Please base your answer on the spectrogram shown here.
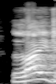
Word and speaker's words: light: लाइट में एल आई टी बोल दिया, लाइट, जी एच को साइलेंट क्यों बोल कर दिया, क्योंकि वावल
